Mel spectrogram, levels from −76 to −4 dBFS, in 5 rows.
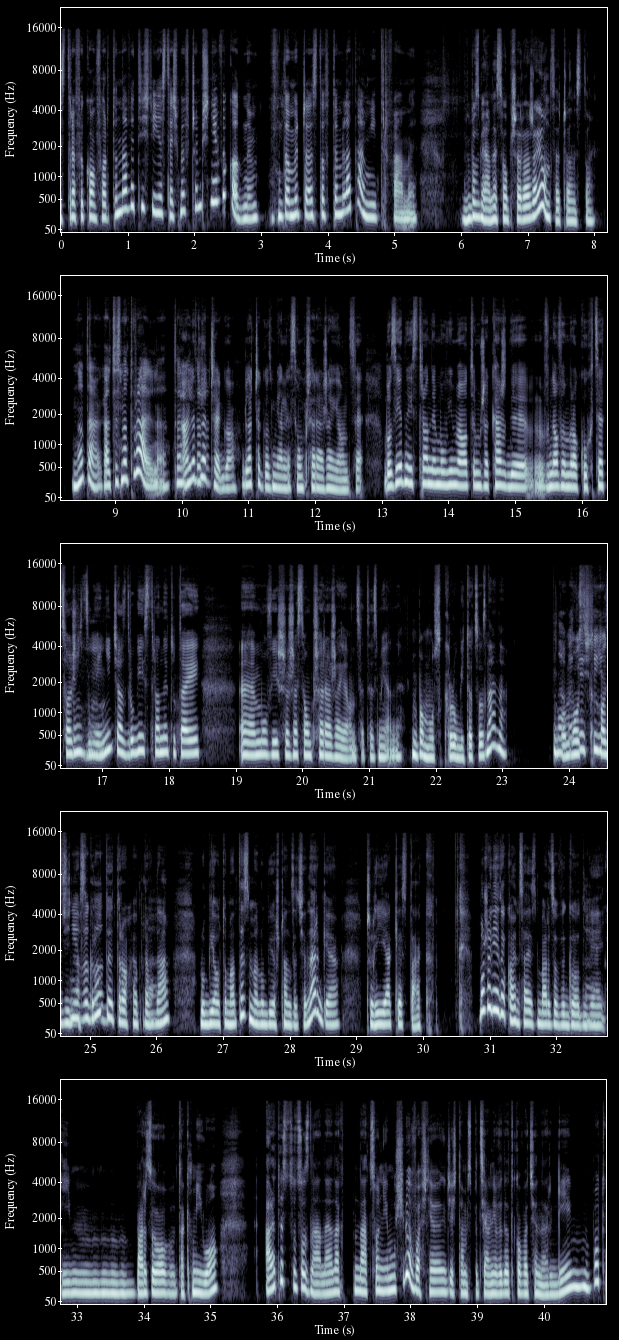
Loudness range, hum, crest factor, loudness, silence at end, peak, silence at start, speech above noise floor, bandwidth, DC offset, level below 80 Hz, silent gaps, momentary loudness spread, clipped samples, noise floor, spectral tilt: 2 LU; none; 16 dB; -18 LUFS; 0.1 s; -2 dBFS; 0 s; 56 dB; 16 kHz; under 0.1%; -64 dBFS; none; 6 LU; under 0.1%; -74 dBFS; -6 dB/octave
